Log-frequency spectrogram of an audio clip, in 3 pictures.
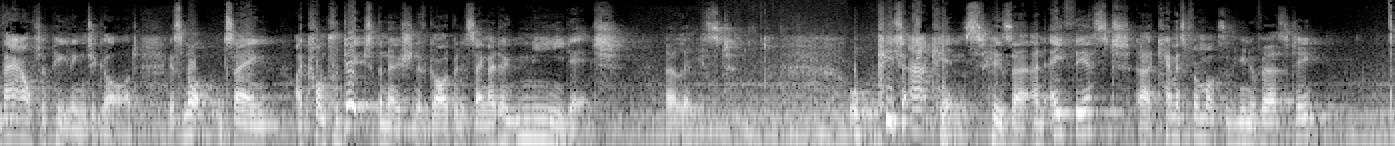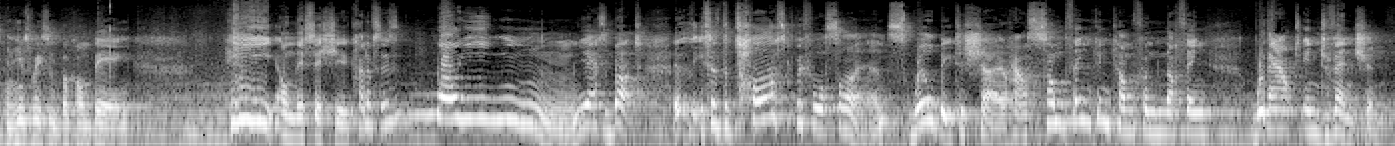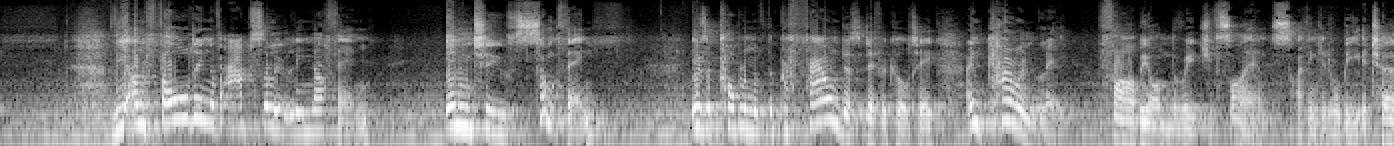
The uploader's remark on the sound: Talk delivered at the European Leadership Forum 2013 in Poland.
